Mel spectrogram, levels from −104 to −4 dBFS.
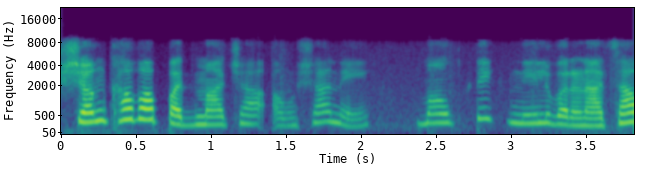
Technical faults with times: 0.71-3.73 automatic gain rising

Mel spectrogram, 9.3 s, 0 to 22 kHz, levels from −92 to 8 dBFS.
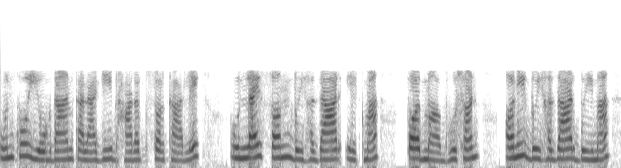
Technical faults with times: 0.00-9.33 RealAudio 14.4 codec

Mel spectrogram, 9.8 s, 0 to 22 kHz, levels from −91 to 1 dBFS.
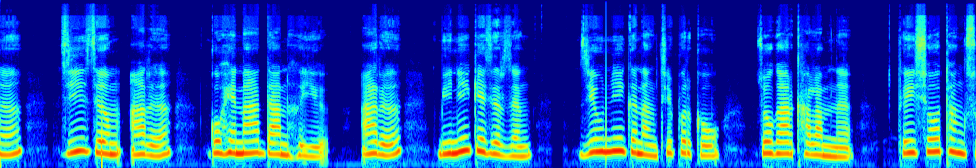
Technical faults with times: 1.01-1.03 overlapping chunks
3.53-3.55 overlapping chunks
5.50-5.64 call audio freeze
6.05-6.08 overlapping chunks
8.58-8.60 overlapping chunks
8.76-8.84 short stall from a late packet

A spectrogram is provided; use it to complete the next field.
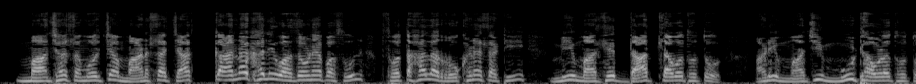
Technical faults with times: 0.00-9.16 HE-AAC compression

